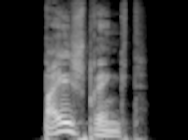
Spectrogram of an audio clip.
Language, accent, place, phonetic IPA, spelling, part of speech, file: German, Germany, Berlin, [ˈbaɪ̯ˌʃpʁɪŋt], beispringt, verb, De-beispringt.ogg
- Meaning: inflection of beispringen: 1. third-person singular dependent present 2. second-person plural dependent present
